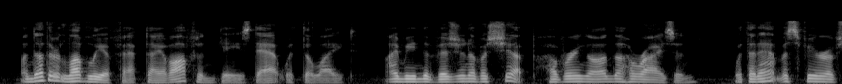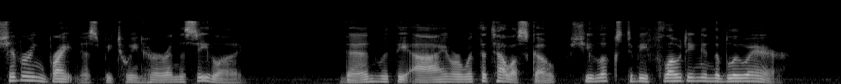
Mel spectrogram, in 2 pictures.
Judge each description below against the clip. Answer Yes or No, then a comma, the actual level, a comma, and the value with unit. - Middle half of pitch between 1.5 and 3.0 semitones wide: No, average, 4.5 semitones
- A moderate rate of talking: Yes, average, 180 wpm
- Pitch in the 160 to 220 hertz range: No, low, 125 Hz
